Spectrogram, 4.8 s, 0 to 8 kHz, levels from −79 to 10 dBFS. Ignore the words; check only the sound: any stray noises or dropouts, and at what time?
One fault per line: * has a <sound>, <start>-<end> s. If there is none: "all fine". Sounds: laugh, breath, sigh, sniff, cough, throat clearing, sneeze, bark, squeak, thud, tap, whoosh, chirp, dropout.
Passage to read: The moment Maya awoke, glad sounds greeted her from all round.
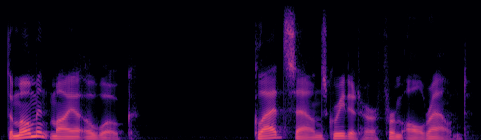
all fine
